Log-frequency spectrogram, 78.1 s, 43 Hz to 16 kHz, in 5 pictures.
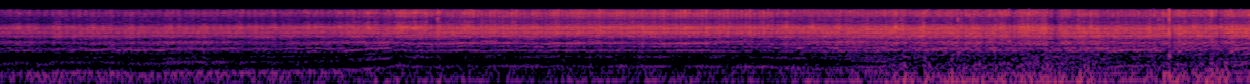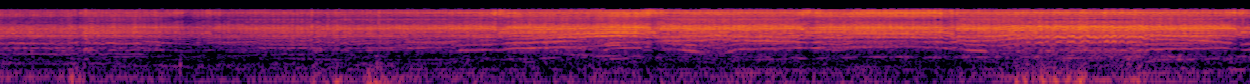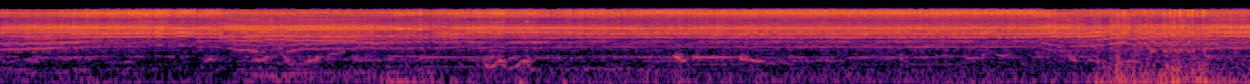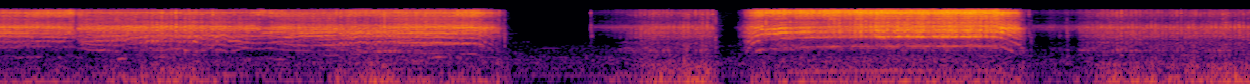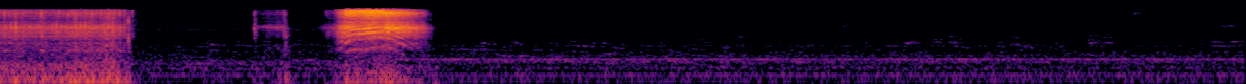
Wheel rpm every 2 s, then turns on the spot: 20, 20, 30, 40, 40, 30, 30, 30, 40, 40, 50, 70, 70, 70, 70, 70, 80, 70, 70, 70, 80, 80, 70, 70, 70, 70, 40, 20, 130, 120, 30, 30, 0, 40, 0, 0, 0, 0, 0.
54-56 60-64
